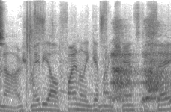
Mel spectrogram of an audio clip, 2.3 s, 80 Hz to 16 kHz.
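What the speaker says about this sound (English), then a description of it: "That's a dog." A dog in the Spider-Man 3 PS2 video game barks in a few short, yappy bursts, close and clear, mixed in with a character's speech.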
